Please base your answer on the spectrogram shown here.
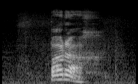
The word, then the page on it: parax: Xyzyl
